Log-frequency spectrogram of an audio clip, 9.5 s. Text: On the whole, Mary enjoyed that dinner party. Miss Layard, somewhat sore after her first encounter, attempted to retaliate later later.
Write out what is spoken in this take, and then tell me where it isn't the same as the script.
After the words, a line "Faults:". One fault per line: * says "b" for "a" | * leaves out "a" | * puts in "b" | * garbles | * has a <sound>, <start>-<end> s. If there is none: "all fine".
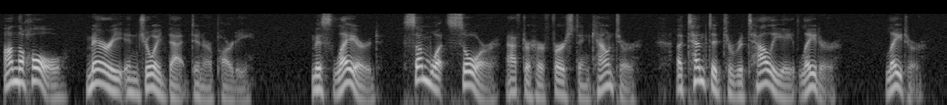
On the whole, Mary enjoyed that dinner party. Miss Layard, somewhat sore after her first encounter, attempted to retaliate later later.
Faults:
all fine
